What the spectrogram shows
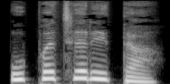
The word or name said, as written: ಉಪಚರಿತ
